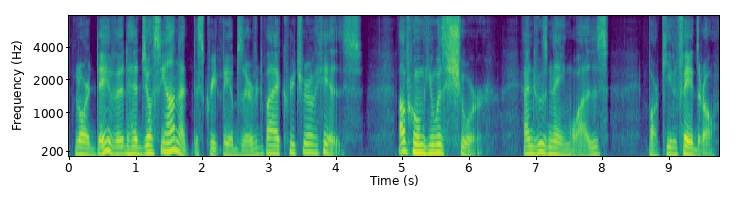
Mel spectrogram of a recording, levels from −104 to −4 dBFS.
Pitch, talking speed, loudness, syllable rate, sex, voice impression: 140 Hz, 130 wpm, -18 LUFS, 4.3 syllables/s, male, masculine, adult-like, slightly powerful, slightly hard, clear, slightly raspy, cool, calm, friendly, wild, slightly lively, modest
